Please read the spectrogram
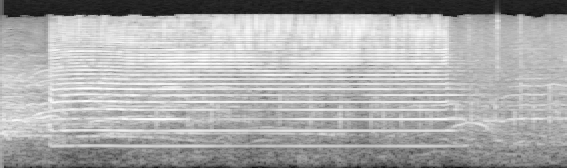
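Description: Start horn, likely an air horn, sounding one long steady note of about three seconds: the signal that starts the triathlon swim. Crowd voices can be heard around it.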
